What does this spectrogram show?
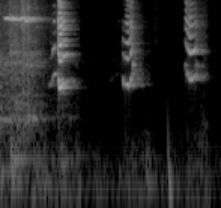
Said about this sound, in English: Well, it's not for me, said Harry, who couldn't stand the piercing squeak the hamster wheel made when either he or Pip were in it.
